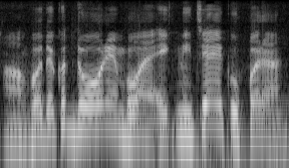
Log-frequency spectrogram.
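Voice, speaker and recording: A man's voice: a little high, animated, normal speed, rough recording. A man casually vlogging outdoors on a rooftop in rain and wind, chatting playfully and calling his viewers guys. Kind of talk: casual vlog talk to viewers. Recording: loud wind and rain noise on a phone mic.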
